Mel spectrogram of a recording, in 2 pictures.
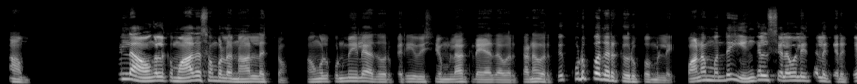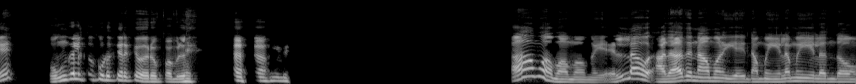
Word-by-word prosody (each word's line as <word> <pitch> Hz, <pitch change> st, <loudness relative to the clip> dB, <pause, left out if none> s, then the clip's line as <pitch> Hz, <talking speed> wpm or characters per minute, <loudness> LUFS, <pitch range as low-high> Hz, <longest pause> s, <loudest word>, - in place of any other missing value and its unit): ஆமா. 110 Hz, -5 st, -5 dB, 0.9 s
இல்ல. 255 Hz, -2 st, +3 dB
அவுங்களுக்கு 170 Hz, +2 st, +4 dB
மாத 170 Hz, +5 st, +7 dB
சம்பளம் 160 Hz, -7 st, -1 dB
4,00,000 125 Hz, -6 st, -3 dB, 0.2 s
அவுங்களுக்கு 135 Hz, +3 st, -6 dB
உண்மையிலேயே, 155 Hz, 0 st, 0 dB
அது 120 Hz, -, -8 dB
ஒரு 115 Hz, -, -15 dB
பெரிய 130 Hz, +3 st, -6 dB
விஷயம்லாம் 120 Hz, +1 st, -4 dB
கெடையாது, 110 Hz, -1 st, -1 dB
அவர் 105 Hz, -1 st, -7 dB
கணவருக்கு. 130 Hz, -, -3 dB
குடுப்பதற்கு 240 Hz, -, +2 dB
விருப்பம் 120 Hz, -4 st, -5 dB
இல்லை. 95 Hz, -2 st, -9 dB, 0.2 s
பணம் 195 Hz, 0 st, +3 dB
வந்து, 210 Hz, +5 st, -2 dB
எங்கள் 205 Hz, +7 st, 0 dB
செலவழித்தலுக்கு 175 Hz, -6 st, -1 dB
இருக்கு. 110 Hz, -, -1 dB, 0.5 s
உங்களுக்கு 230 Hz, +4 st, +1 dB
குடுக்கறதுக்கு 195 Hz, -6 st, +2 dB
விருப்பம் 130 Hz, -1 st, -1 dB
இல்லை. 130 Hz, 0 st, +3 dB, 0.7 s
அப்டி 160 Hz, -1 st, -4 dB, 2.3 s
ஆமாமாமா. 130 Hz, -, +1 dB, 0.4 s
எல்லா 255 Hz, -, +2 dB, 0.3 s
அதாவது 135 Hz, +9 st, +5 dB
நாம, 155 Hz, -1 st, +3 dB, 0.3 s
நம்ம 130 Hz, +1 st, -3 dB
இளமய 150 Hz, +1 st, -1 dB
இழந்தோம், 130 Hz, -2 st, -2 dB
140 Hz, 125 wpm, -22 LUFS, 125-180 Hz, 2.3 s, மாத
